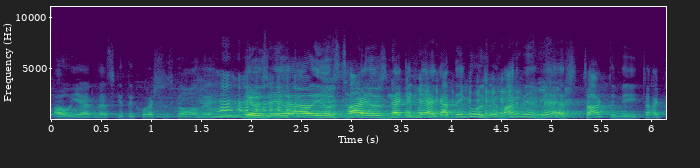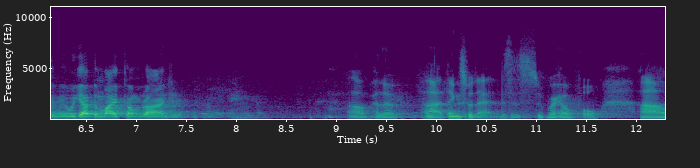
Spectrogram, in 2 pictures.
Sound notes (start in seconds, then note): 1.1 laugh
